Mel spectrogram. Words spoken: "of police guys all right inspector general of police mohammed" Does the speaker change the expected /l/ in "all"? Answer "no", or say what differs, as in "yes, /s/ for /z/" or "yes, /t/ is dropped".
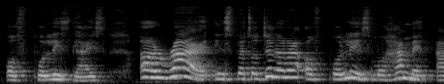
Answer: yes, /n/ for /l/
